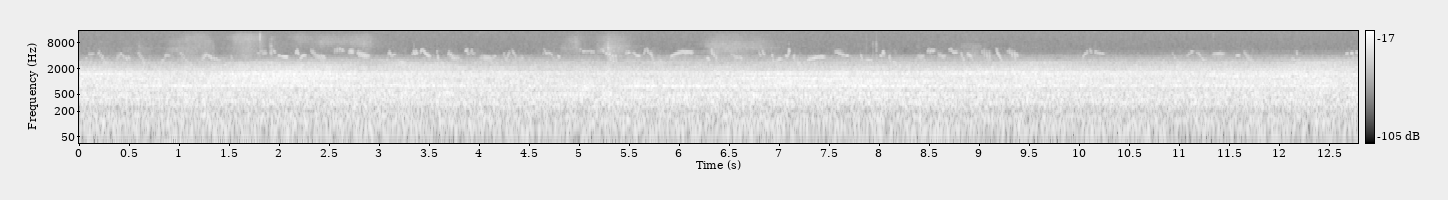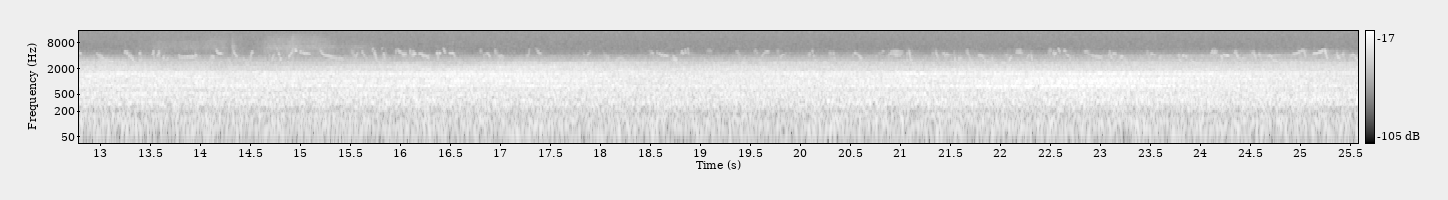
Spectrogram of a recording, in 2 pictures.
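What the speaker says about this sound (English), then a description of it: "We're looking at Wizz Air flight 4551, about to touch down from Larnaca." A Wizz Air passenger jet arriving from Larnaca touches down at Luton Airport, heard as a steady, faint, distant broadband roar that holds level throughout.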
